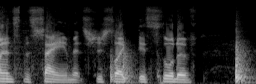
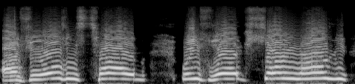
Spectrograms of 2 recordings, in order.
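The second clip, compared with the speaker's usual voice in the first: high, slow, proud and loud; triumphant Soviet announcer; 13 semitones higher, 5 dB louder, slower than usual. Pretend. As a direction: proclaim it like a grand victory speech. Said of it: "it's literally".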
